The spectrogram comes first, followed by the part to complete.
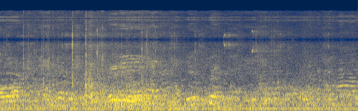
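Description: Players' indistinct voices during a hockey game, with a few sharp clacks of sticks and puck about a second in.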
